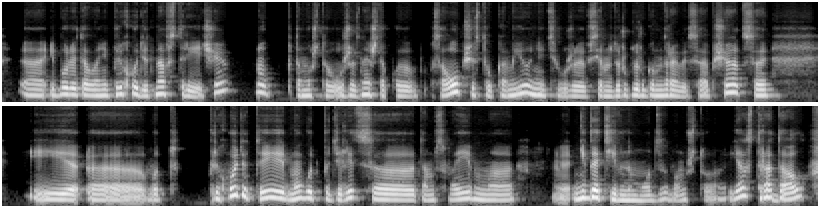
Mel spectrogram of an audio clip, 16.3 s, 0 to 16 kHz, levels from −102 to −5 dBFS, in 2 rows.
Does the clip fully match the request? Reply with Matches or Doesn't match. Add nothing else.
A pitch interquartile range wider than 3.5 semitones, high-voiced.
Doesn't match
